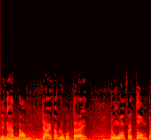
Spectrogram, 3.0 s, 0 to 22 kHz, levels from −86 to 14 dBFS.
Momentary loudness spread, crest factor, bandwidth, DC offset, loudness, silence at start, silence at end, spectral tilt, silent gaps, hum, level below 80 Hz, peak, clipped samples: 5 LU; 14 dB; 10.5 kHz; under 0.1%; -25 LUFS; 0 s; 0 s; -6 dB/octave; none; none; -44 dBFS; -10 dBFS; under 0.1%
